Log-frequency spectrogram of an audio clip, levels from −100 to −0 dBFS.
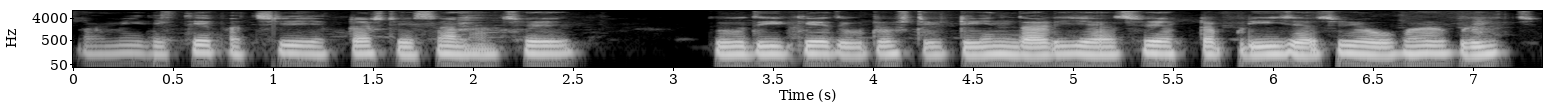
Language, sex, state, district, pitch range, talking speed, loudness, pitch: Bengali, male, West Bengal, Paschim Medinipur, 140-155 Hz, 140 wpm, -24 LUFS, 145 Hz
